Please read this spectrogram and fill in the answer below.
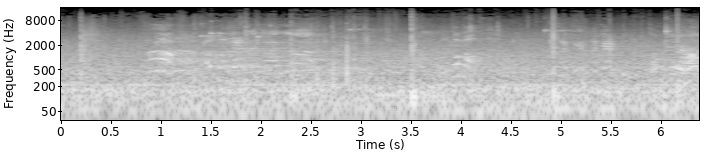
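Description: A football kicked and bouncing on a hard-surface court: several sharp thuds, the loudest about halfway through, amid shouts from players.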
